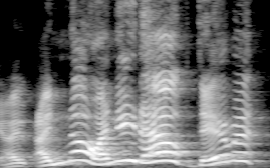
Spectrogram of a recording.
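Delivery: high, loud cry of I need help; exasperated outburst. Real, not acted. Host yelling to listeners about his own problem, loud outburst. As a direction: blurt it out, half laughing at himself.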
